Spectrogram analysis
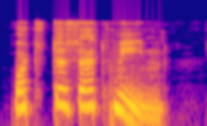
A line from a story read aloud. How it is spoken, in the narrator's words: said Glenda sharply, always on the lookout for dangerous words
